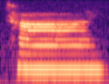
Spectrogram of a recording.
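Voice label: "caai3", Cantonese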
